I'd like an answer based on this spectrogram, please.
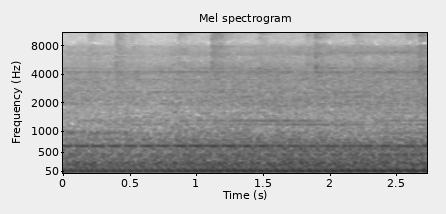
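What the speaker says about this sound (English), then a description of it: "Class 323 Networker." A Northern Trains Class 323 Networker electric unit at Stockport station gives a loud, close, steady rumble with a sustained whine and faint rhythmic wheel clatter.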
